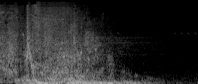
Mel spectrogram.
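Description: Accio summoning spell in the Hogwarts Legacy video game, a broad rushing whoosh that swells quickly, holds for about a second, then trails off into quiet.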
